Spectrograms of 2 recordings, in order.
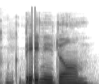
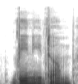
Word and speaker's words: Benidorm: Und da ist das, wie spricht man es genau aus? – Benidorm. – Benidorm.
